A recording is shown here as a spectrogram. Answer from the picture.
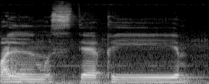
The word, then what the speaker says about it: المستقيم: وهارون، وهديناهما الصراط المستقيم، سبق وأن تكلمنا عن كلمة المستقيم، نركز على أن نتلفظ بالسين سين.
